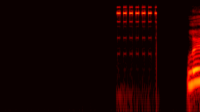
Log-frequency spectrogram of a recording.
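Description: A short bell-trill sound effect about a second in: a rapid run of about seven metallic strikes over half a second, with a high ring, like a small electric or telephone bell.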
